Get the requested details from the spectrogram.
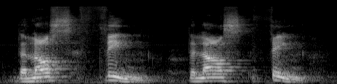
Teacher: He drops the final t sound at the end of last. Why? Because the T there is in between two consonants.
